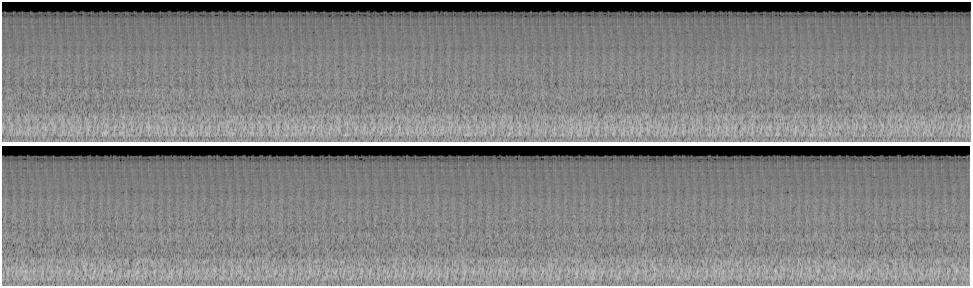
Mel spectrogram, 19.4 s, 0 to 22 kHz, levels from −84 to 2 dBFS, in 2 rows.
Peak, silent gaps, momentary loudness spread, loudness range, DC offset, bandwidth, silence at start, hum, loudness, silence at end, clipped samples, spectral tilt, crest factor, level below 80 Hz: -2 dBFS; none; 0 LU; 0 LU; under 0.1%; 17.5 kHz; 0 s; none; -15 LUFS; 0 s; under 0.1%; -2 dB/octave; 14 dB; -34 dBFS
